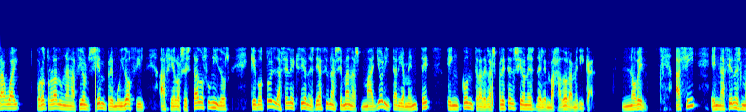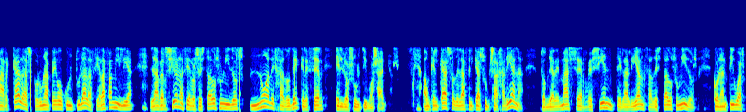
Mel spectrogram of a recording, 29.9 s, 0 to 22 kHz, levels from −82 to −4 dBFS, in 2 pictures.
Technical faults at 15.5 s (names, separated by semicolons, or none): loud pop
